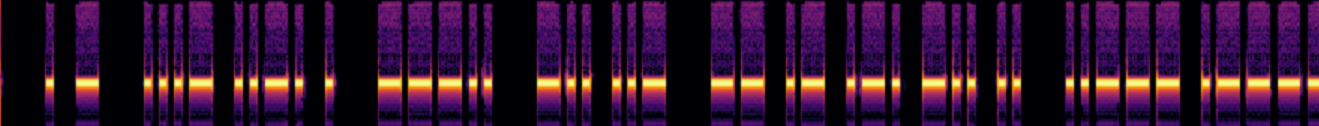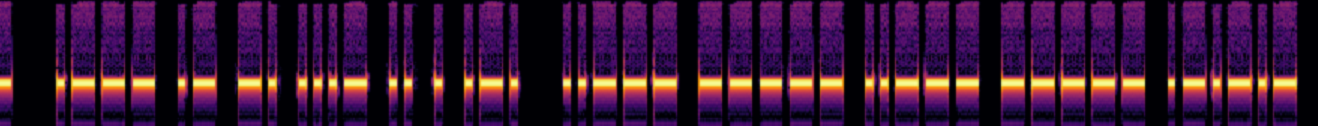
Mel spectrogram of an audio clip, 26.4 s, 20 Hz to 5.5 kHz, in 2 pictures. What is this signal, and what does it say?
Morse code, heard as a keyed tone, about 16 wpm, 800 Hz. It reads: ET VFE 8 DU MARDI 21 JANVIER 2020.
